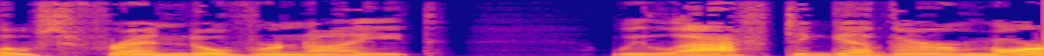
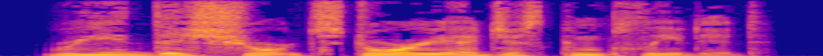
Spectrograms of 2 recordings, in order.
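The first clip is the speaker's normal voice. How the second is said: ordinary talk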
